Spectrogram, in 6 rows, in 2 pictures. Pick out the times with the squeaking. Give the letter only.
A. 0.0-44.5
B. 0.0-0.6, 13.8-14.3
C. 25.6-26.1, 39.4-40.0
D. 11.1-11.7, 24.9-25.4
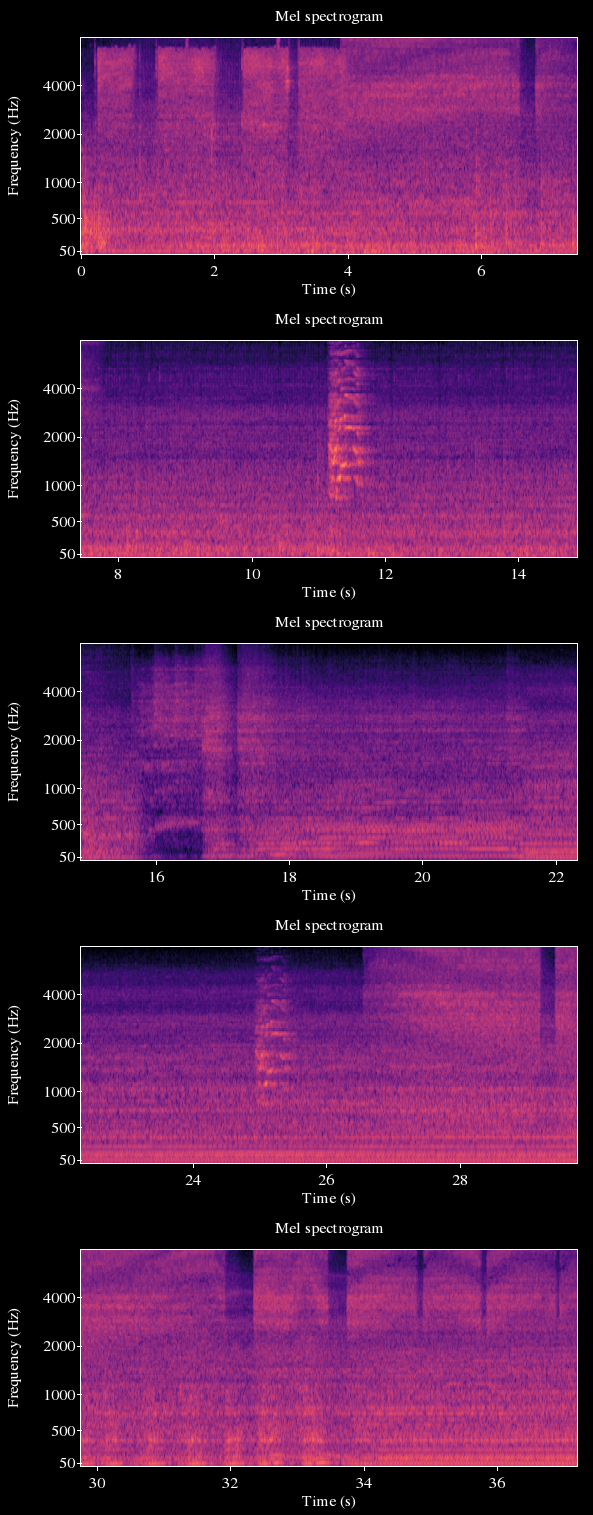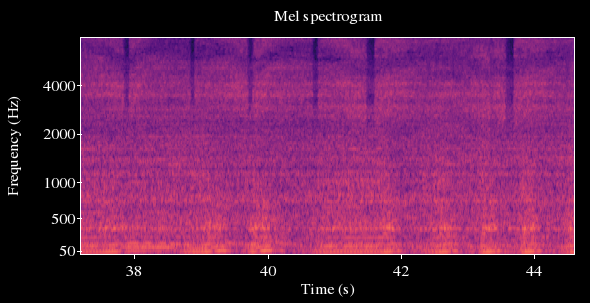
D.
